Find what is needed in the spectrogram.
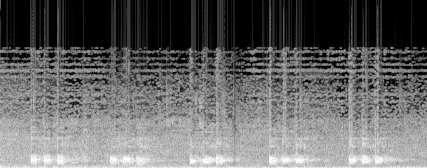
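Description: Pedestrian crossing signal sounding its walk tone: five electronic beeps, evenly spaced about a second apart, over the steady rumble of motorbike and car traffic.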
